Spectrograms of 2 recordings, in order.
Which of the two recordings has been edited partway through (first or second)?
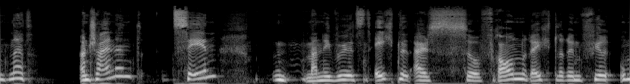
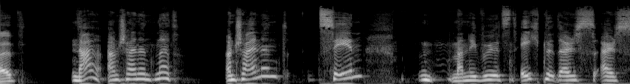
first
